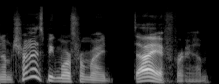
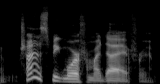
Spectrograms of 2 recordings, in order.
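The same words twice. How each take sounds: First: The pitch wavers on the final word. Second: The pitch falls on the final word. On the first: "notice the way I said diaphragm there is again a little bit more of that waver instead of just a straight rise" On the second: "another option would be just maybe just a falling intonation"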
